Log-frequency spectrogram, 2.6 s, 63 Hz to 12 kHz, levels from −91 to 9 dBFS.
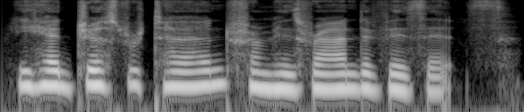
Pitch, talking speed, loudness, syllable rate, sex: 200 Hz, 205 wpm, -17 LUFS, 5.4 syllables/s, female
